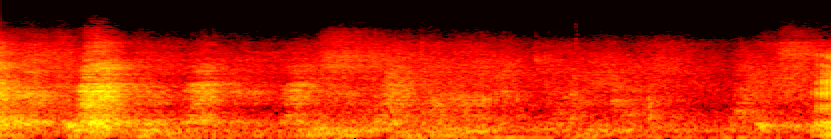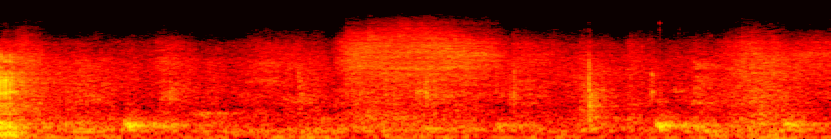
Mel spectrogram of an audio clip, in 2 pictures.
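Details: Pigs called the Saigo-chans, filmed from the front while drinking water; soft, broadband grunts and snorts come in scattered short bursts, with a louder grunt near the start and another around four seconds, over low background noise.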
